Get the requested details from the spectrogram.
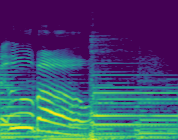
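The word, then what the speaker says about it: eubeau: for adults of sorts someone i like to call an uber now that's spelled e u b e a u you see ubo's not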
